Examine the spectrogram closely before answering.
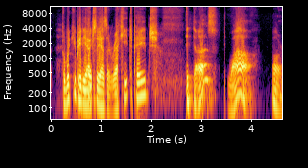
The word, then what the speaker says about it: rekhyt: Like it's still R, H, double Y, and then they spell the T out, which our scribe doesn't write because, hey, we're Dynasty 20, so the T is not pronounced.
